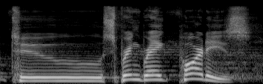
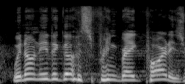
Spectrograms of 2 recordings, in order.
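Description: First: Slow, deliberate, every word weighed. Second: Fast, a bit higher, laughing at own line; laughing through it. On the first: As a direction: lay it out slowly as a sermon point. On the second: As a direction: redo the line, breaking into a laugh. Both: Real, not acted. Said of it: "Why do I have that in here?".

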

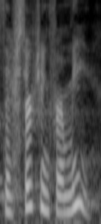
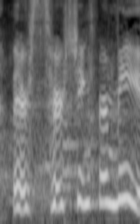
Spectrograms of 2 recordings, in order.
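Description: First: Put-on soft, giggling child's answer; little giggle. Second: Punchline repeat. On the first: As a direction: giggle the words quietly like a mischievous kid. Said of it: "he hears this little giggle". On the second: Retold or imitated. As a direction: land the punchline high and drawn out. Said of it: "he says".

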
